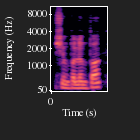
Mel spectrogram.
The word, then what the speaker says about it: chalupa: get that chalupa Chala please please say it correctly have have some respect out here it's called shalpa um We're going to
